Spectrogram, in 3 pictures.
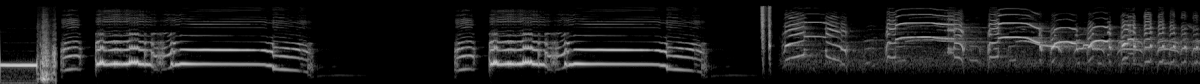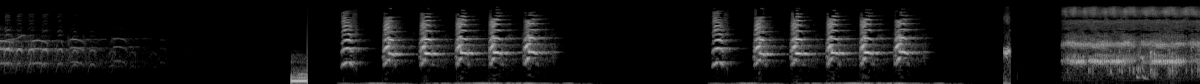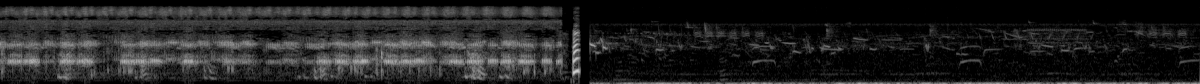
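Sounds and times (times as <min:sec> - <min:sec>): eagle yelping calls: 0:07.8 - 0:12.1
frogs croaking chorus: 0:22.6 - 0:29.8.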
